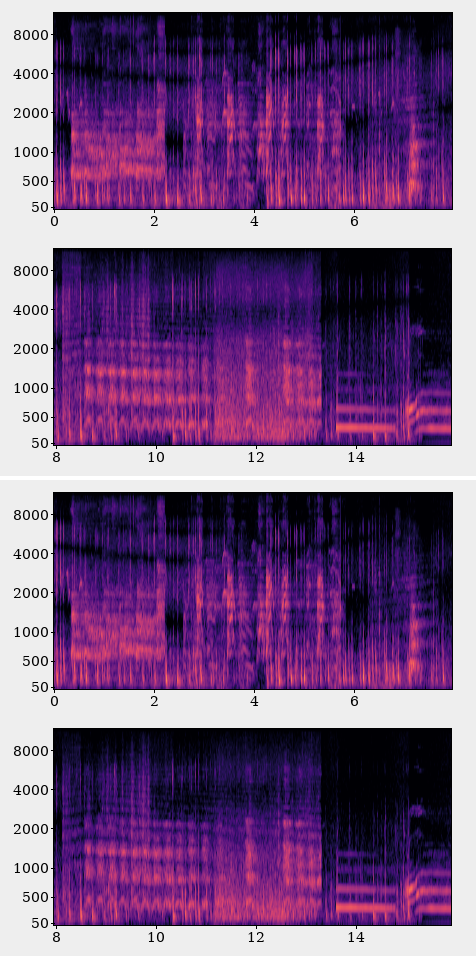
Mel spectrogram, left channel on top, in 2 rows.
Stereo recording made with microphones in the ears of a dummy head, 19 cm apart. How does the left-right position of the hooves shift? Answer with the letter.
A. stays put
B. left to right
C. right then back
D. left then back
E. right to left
E.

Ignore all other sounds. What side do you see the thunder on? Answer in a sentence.
In this clip you hear the thunder on the left.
